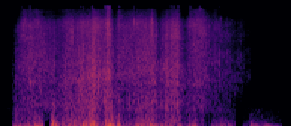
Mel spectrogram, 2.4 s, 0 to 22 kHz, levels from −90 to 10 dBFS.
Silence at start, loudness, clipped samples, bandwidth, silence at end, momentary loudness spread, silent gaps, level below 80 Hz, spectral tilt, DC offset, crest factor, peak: 0.1 s; -40 LUFS; under 0.1%; 18 kHz; 0.15 s; 14 LU; none; -46 dBFS; -2 dB/octave; under 0.1%; 20 dB; -22 dBFS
